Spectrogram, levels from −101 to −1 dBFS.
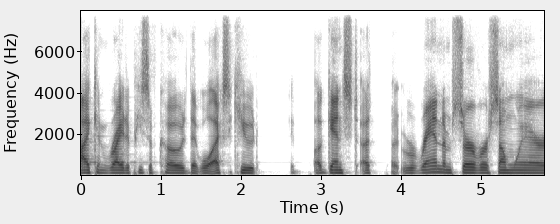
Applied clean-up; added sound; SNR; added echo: neural mask model DeepFilterNet 3.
